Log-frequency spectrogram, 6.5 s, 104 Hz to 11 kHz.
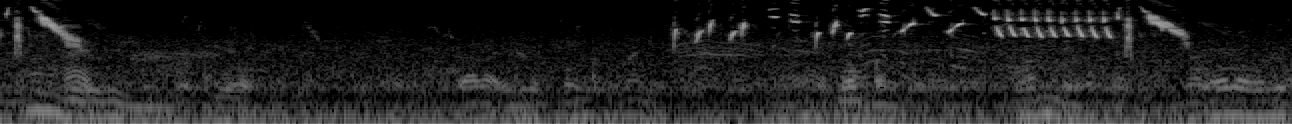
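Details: European goldfinch in the 2016 world goldfinch song championship: a descending slurred note, a quiet pause, then rising twitters building into a fast even trill and a final falling note.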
